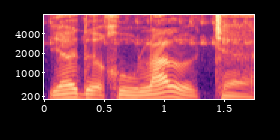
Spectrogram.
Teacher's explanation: Jelas bahwa di sini ada lam matinya kelihatan itu namanya izhar. · Lam matinya al ini dibaca jelas ya.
